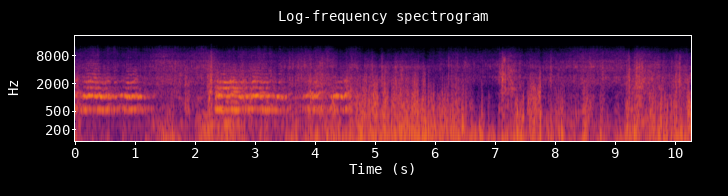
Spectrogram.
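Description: Mountain bike on a dirt trail: the rear freehub buzzes with a steady high whine while the rider coasts, breaks off for about a second, then returns. It cuts out about four and a half seconds in, leaving tyre rumble, rattles over the rough trail and wind on the microphone.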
